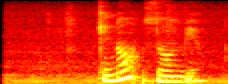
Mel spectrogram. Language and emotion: Russian, neutral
